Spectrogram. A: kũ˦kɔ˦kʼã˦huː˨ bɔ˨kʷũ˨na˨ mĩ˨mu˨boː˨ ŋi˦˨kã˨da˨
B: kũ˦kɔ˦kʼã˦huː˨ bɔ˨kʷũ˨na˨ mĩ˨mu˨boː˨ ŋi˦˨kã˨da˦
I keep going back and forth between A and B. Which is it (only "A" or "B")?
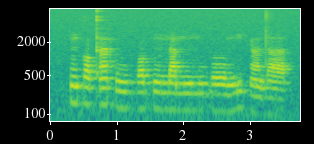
A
